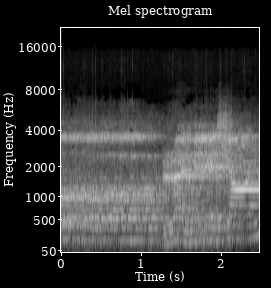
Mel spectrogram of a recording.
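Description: A man's voice chanting a devotional poem into a microphone in long, held melodic notes that slide and waver in pitch.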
